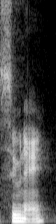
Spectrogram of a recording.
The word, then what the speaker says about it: Sune: this OLL case is called sune or more correctly pronounced soo-nay But please just call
